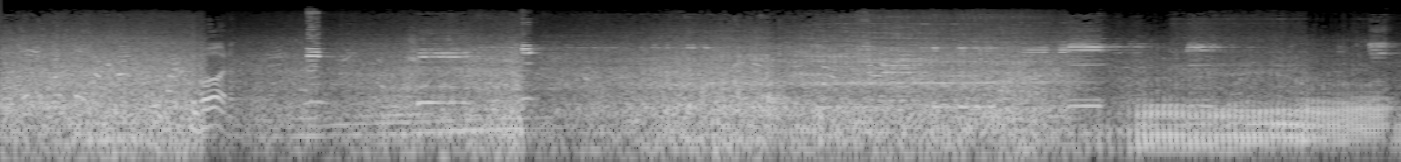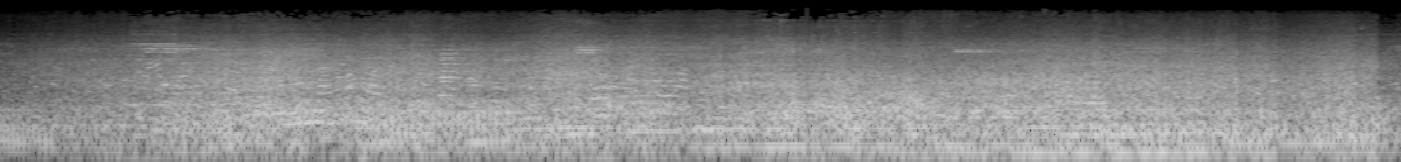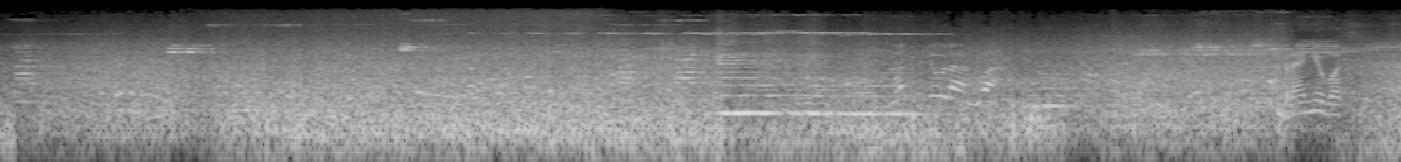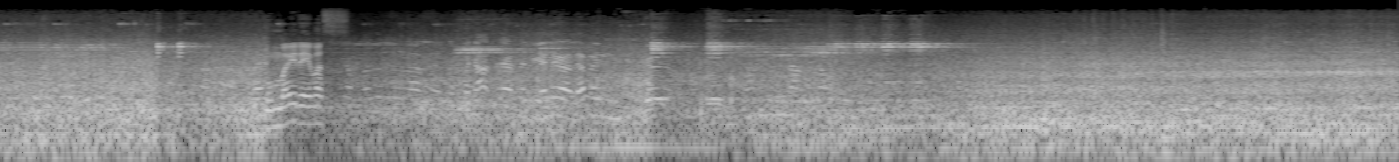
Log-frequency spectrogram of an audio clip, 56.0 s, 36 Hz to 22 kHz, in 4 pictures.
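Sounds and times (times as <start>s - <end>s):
vehicle engines passing: 0.0s - 56.0s.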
